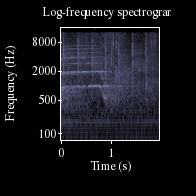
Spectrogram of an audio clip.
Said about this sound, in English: They're clapping for me here.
